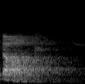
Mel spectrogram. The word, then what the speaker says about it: talk: Okay, यहाँ पर टॉक है लेकिन यल साइलेंट।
